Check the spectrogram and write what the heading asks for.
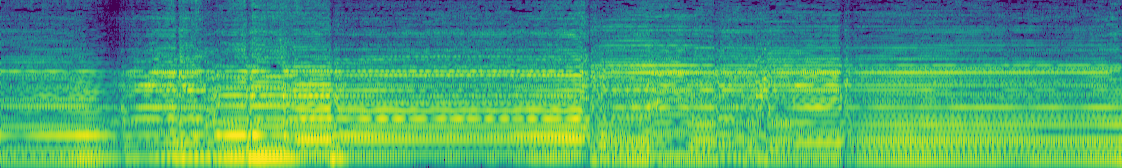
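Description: Solo cello, bowed, playing a slow, lyrical Celtic-style melody in long held notes that change every second or two.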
